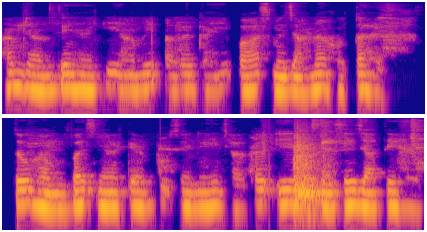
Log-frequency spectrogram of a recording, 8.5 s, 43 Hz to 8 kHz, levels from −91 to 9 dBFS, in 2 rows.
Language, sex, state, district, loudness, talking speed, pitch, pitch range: Hindi, male, Uttar Pradesh, Budaun, -17 LUFS, 170 wpm, 135 Hz, 125-140 Hz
